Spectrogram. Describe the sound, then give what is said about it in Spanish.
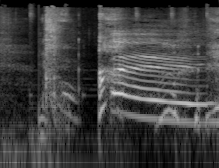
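A single sharp sneeze: a breathy build-up, then an abrupt burst, followed straight away by a voice talking. “¡Salud!”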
